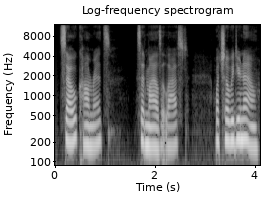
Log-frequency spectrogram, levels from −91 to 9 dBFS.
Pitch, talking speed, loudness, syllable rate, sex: 190 Hz, 160 wpm, -16 LUFS, 4.7 syllables/s, female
